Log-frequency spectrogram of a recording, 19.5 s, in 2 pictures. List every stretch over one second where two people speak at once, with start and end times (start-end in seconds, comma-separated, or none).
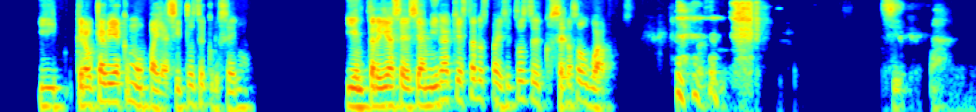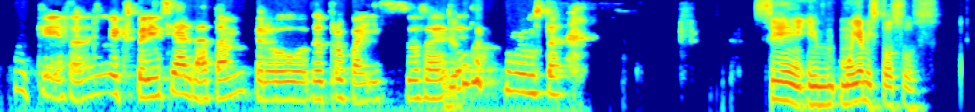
none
